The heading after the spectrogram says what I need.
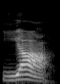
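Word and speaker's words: Я: is a symbol because this letter should be pronounced as yah yah okay yeah like yaaaa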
